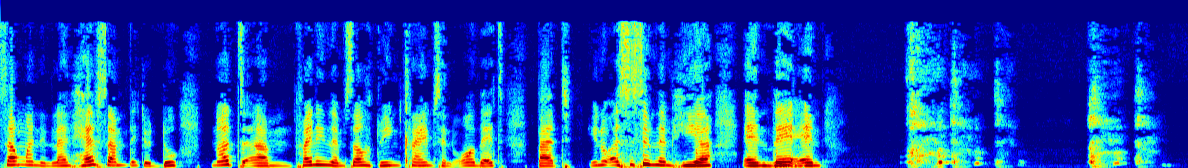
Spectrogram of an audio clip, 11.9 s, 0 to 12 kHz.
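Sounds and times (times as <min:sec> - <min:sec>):
speech: 0:00.0 - 0:08.4, 0:09.0 - 0:10.1
person coughing in short harsh bursts: 0:09.1 - 0:10.2, 0:10.9 - 0:11.6.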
